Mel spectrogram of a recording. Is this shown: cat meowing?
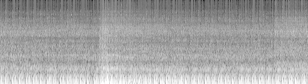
no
